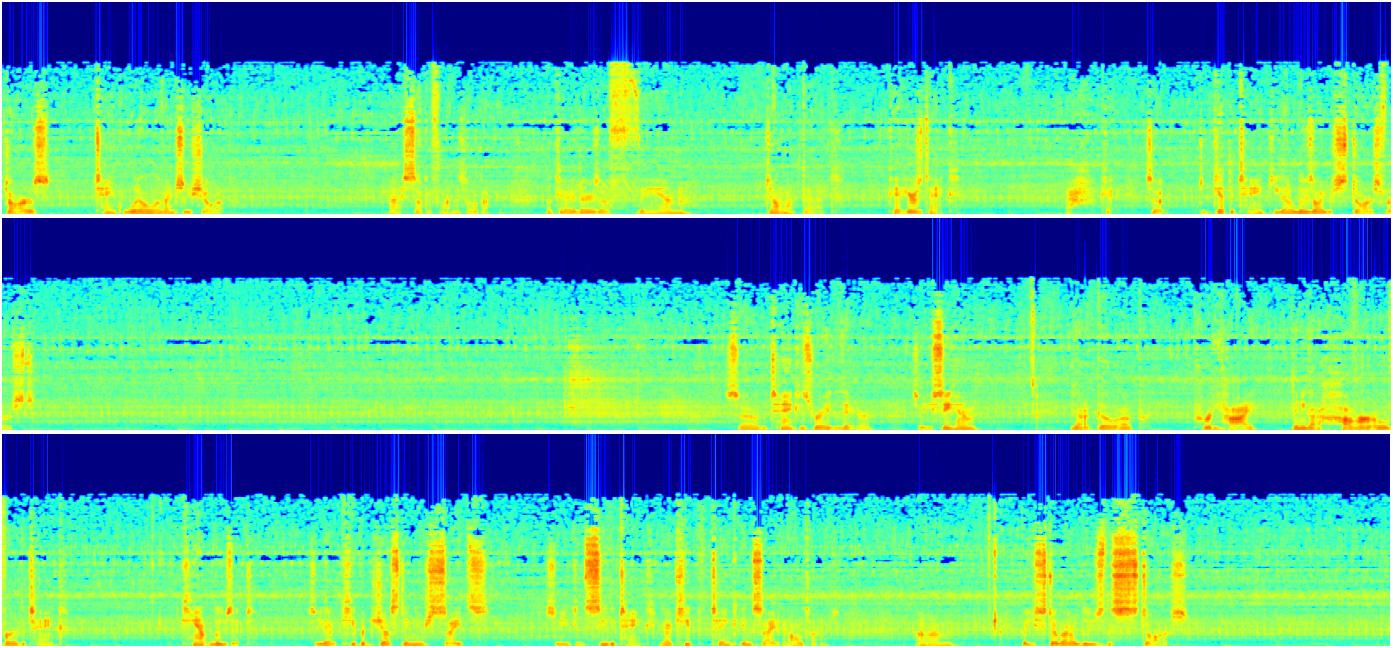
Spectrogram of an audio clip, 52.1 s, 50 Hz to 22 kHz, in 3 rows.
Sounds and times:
Speech: 0.0 - 2.9, 4.8 - 6.2, 6.8 - 8.7, 9.5 - 12.0, 13.3 - 17.8, 26.4 - 29.6, 30.7 - 35.6, 36.9 - 37.9, 38.6 - 40.9, 41.6 - 45.2, 46.1 - 46.7, 47.4 - 49.6.

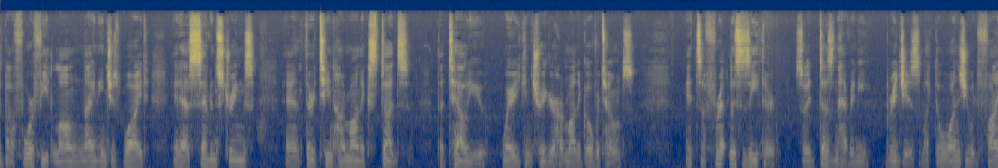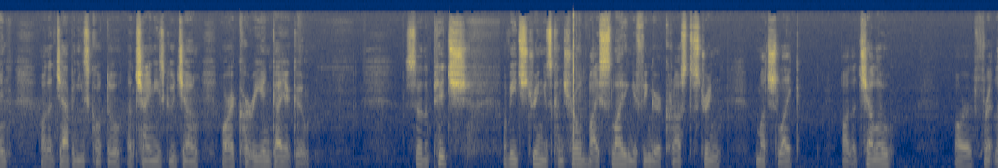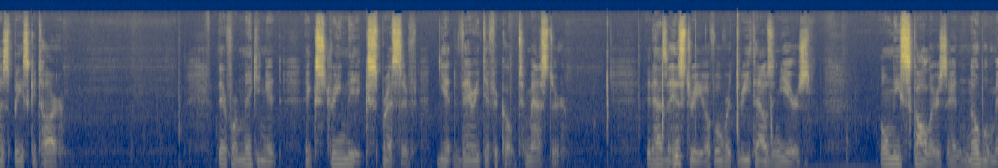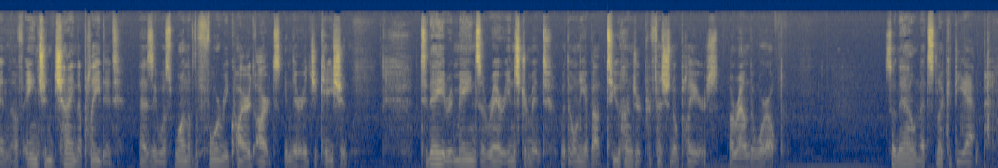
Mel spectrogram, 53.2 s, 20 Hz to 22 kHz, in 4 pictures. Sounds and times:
Speech: 0.0 - 8.5, 9.1 - 17.5, 18.7 - 25.3, 26.0 - 27.5, 29.5 - 34.2, 35.2 - 37.5, 38.4 - 44.6, 45.5 - 50.4, 51.7 - 53.2.

